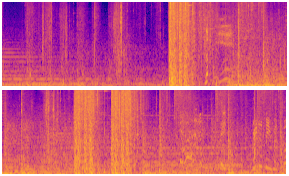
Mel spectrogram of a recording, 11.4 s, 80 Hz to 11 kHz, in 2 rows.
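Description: Gunfire in The Outer Worlds 2 video game during a boss fight, heavy repeated bursts and crashing impacts under a talking voice and game effects.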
